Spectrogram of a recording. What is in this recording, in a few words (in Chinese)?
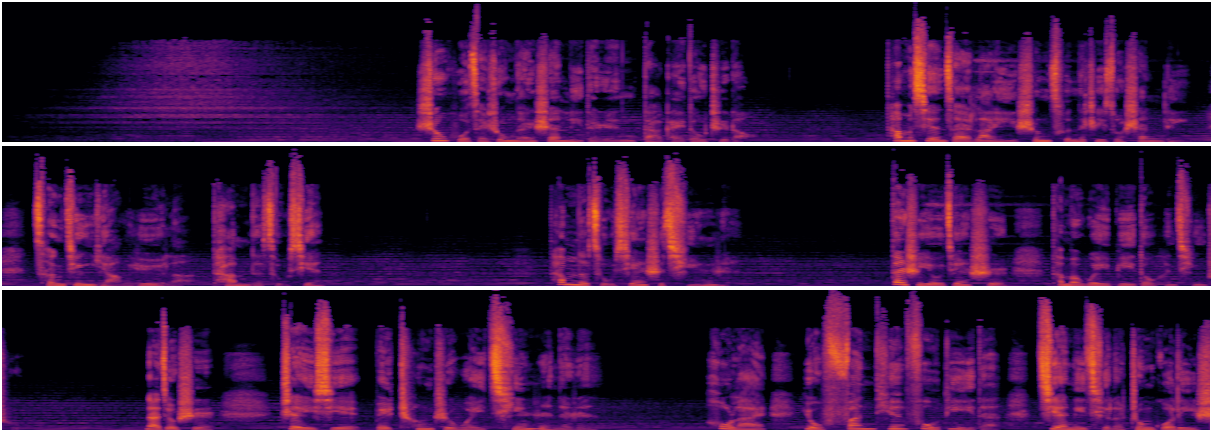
纪录片历史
